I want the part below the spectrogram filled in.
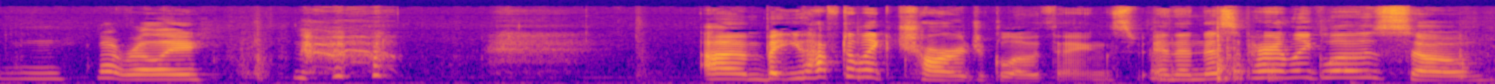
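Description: A young woman with a slightly high voice chats through a toy unboxing, excitable and rambling with plenty of "um" and "like". She sits close to a desk camera in a small room lined with shelves, and loud crinkling of plastic packaging runs under her talk. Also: measured pace, long pauses, a little hiss or hum. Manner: chatty and excitable, with frequent "um" and "like". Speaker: toy collector vlogger. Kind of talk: casual unboxing chat. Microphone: camera on desk at close range. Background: crinkling packaging and clicks.

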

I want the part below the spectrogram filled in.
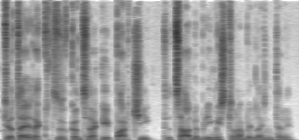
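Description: A man's voice: mid-range voice, expressive, a little mellow. A young man giving rambling, casual commentary while playing a game, with wry remarks. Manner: chatty, rambling, wry self-mocking remarks. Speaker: Let's Play host.

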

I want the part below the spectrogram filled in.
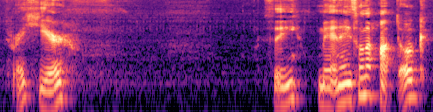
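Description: Here the young food-tasting vlogger talks slowly and expressively with a sharp tone, his voice on the high side. He rambles, repeats himself, and speaks through mouthfuls of food.

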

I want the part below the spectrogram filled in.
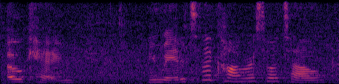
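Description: Chatty young woman vlogging outside, kinda high voice, lots of street noise behind her. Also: unhurried. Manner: chatty, excitable, drops to hushed whispers. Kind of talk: casual vlog chat. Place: outdoors at a crowded city food festival. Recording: noisy outdoor street recording.

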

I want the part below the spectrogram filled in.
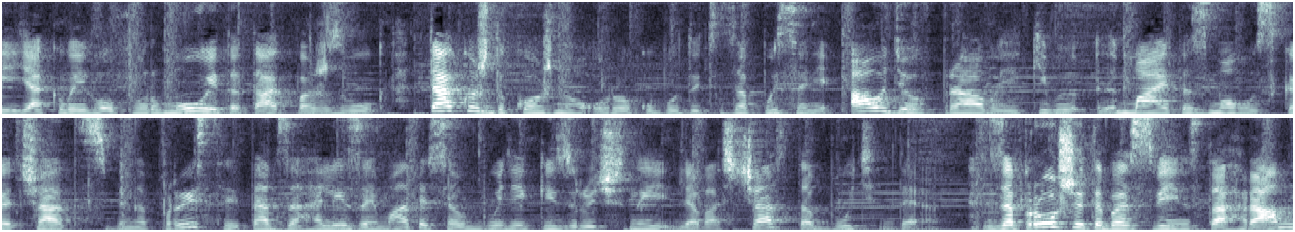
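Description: A young Ukrainian woman teaches singing in a lively, engaging way. She explains vocal placement and keeps asking her viewers questions, speaking in a middle-pitched voice. Faint music plays softly behind her. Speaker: vocal coach. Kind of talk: vocal lesson with sung demonstrations.

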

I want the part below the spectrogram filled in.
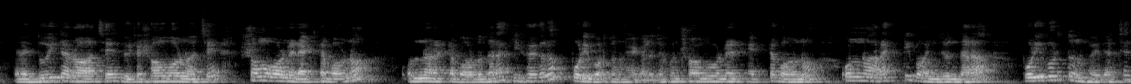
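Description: A man's voice: mid-range voice, mellow, roomy sound, lo-fi sound. A man teaching a grammar lesson, asking questions and answering them himself and repeating key terms.

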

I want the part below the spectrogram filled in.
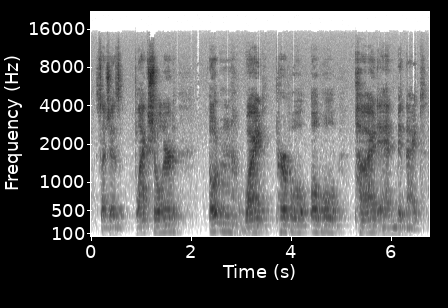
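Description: A man in his forties, hosting a hobby farm channel, reads a scripted educational piece in a steady, informative way. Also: medium pitch. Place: indoors, in front of a wooden wall. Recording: roomy, somewhat distant mic.

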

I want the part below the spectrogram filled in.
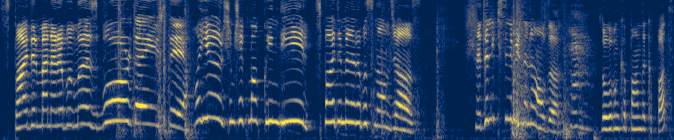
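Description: A woman's voice: very high voice, moderate pace, noisy background. A young mother hosting a family vlog, talking playfully and sweetly to her little son. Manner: cooing and playful, talking to a toddler. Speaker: mother and channel host.

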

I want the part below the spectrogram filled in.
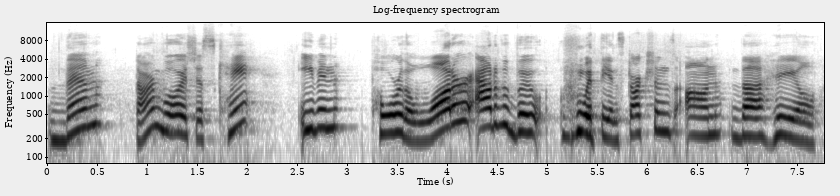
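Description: A woman's voice: a little high, animated, slow. A woman doing a chirpy folksy rodeo queen. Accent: put-on American Southern country. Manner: folksy, drawling, calls everyone honey. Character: folksy cowgirl rodeo queen, chirpy, full of country sayings. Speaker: guest character.

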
